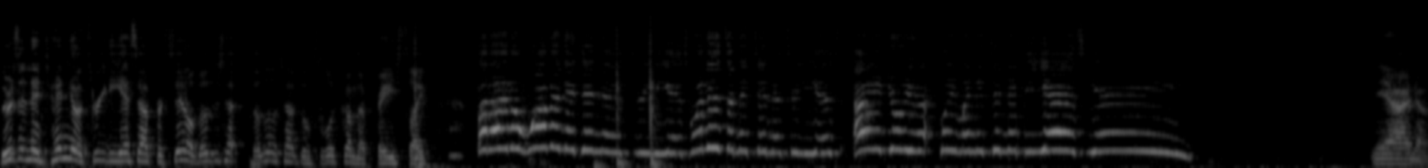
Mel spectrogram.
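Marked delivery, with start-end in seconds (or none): 4.7-11.9 put-on little kid voice, much higher and slower. Imagining how kids would answer news of a new console, in a little kid voice. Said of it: "my impression of a little kid talking".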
